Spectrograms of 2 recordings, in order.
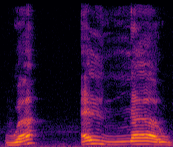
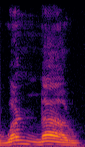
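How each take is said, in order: First: The article is said separately with its l. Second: The article merges into the next sound, doubled. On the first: The speaker calls it wrong. "Non, c'est complètement faux" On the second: The speaker calls it right. "C'est wan naru"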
